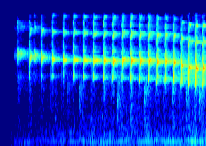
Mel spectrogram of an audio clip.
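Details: Lovebird singing clearly with pauses, kept as a training recording for songbirds: a run of sharp, high, ringing chirps at about four per second. The chirps grow louder and slightly quicker, with no other sounds.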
